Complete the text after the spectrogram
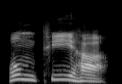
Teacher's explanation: মিম সাকিনের পরে বা মিম ছাড়া অন্য অক্ষর ফা এসেছে তাই মিমকে বিনা গুন্না জাহির করে তাড়াতাড়ি পড়তে হয়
